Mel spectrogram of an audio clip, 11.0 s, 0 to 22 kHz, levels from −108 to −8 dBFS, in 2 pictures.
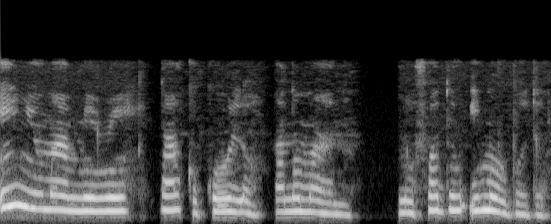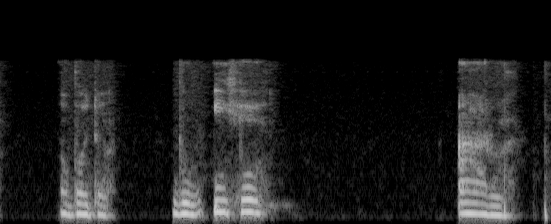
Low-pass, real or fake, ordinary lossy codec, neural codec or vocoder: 7.2 kHz; real; none; none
